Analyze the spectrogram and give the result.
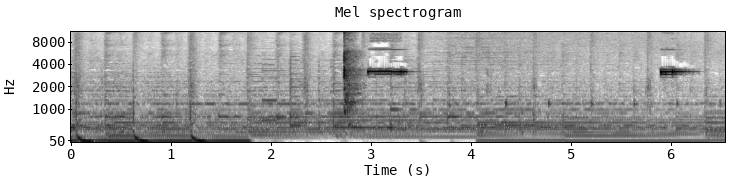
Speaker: As you can hear, a beeping alarm has been activated to signify that no power is being supplied to the oxygen concentrator.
